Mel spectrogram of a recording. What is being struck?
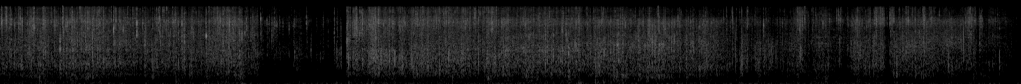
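Thin tissue paper sheet.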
